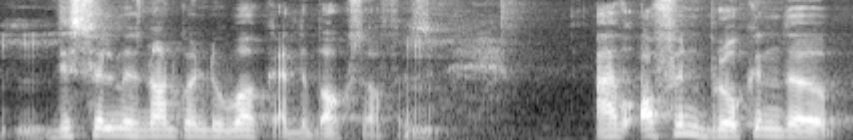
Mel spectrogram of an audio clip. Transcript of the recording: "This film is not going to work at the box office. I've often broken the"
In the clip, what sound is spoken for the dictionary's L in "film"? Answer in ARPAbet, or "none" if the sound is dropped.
L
